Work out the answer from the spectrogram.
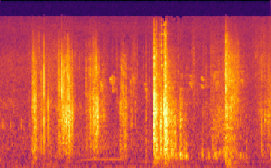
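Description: Footsteps on a ranch: a series of soft, irregular steps, fairly faint, over a low steady hum.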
